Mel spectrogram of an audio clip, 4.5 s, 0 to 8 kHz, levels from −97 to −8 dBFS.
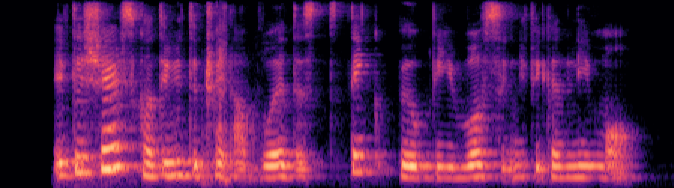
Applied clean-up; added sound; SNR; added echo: neural mask model DeepFilterNet 3.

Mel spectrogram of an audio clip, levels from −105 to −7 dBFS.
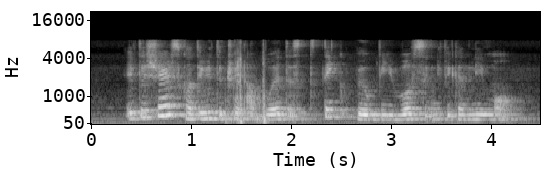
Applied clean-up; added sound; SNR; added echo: none; Car; 13 dB; reverberation time 0.5 s.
